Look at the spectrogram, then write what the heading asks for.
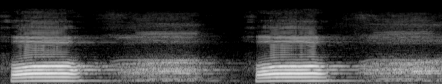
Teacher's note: جی ہونٹ گول نہیں کرنا، موٹا حرف ہے. ہو ہو. یہ طریقہ ہوتا ہے اس کو ہونٹ کو گول ہونے سے بچانے کا طریقہ، تاکہ آپ کو پتہ چلے خو ہونٹ گول ہو گیا.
